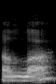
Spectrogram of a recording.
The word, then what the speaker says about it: Allah: they can all pronounce Allah because every baby can make the sound ah and la. So if you can say these two sounds, anybody can say the word Allah.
